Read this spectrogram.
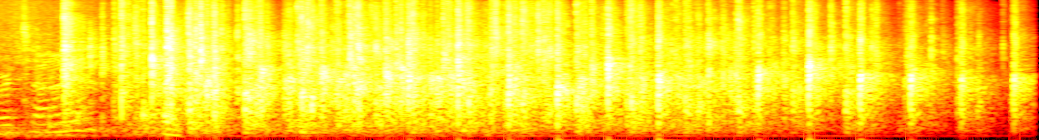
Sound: applause

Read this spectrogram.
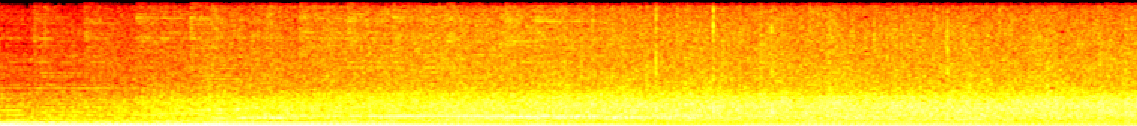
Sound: audience cheers and applauds

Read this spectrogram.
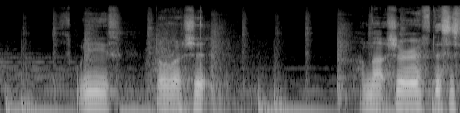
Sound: air whooshing

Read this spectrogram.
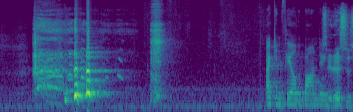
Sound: laughing

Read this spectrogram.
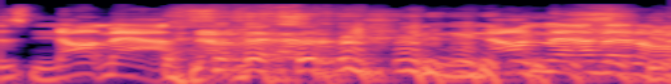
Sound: group laughs

